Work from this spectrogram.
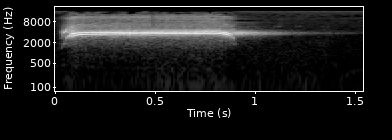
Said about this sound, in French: quand l'arbitre siffle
